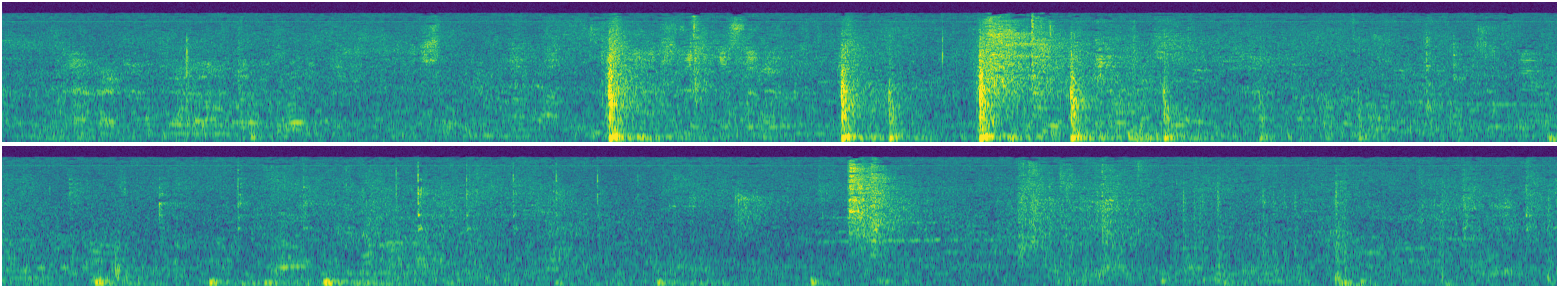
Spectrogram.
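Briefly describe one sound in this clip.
A wind band plays softly in a large hall.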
